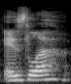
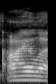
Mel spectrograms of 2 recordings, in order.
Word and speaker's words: Isla: someone as I've heard someone use the term Isla and I'd be like no no it's ila and it's such abuses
